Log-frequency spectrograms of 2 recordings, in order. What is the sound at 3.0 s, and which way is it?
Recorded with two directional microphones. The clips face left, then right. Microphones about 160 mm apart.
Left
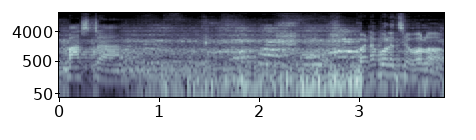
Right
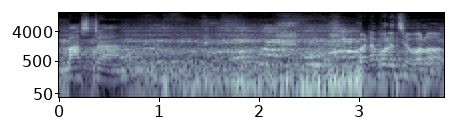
Speech, centre (ahead or behind).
